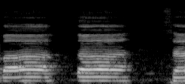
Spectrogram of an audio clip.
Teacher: আমরা যখন হরফগুলো পড়ছি তখন আমরা বা, তা, সা একটু টেনে পড়ছি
